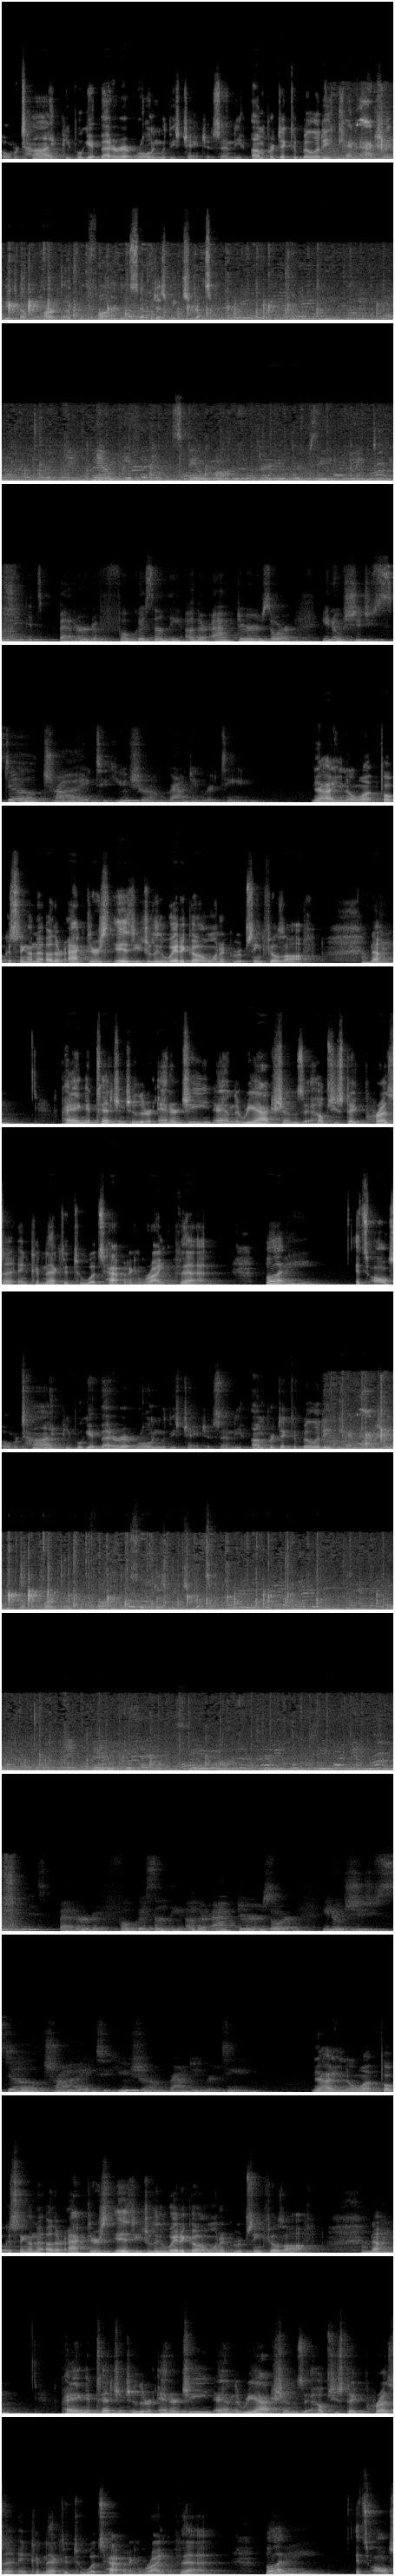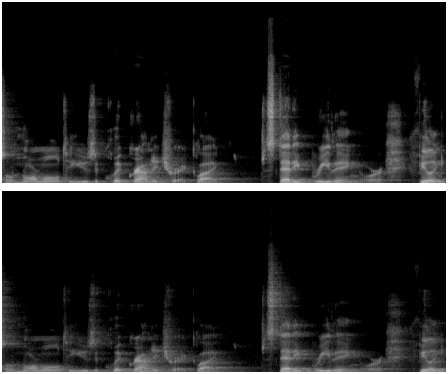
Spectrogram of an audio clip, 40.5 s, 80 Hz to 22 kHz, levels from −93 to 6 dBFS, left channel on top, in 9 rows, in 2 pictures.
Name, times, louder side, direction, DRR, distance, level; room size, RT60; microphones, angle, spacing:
voice 1, 0.0-7.0 21.6-26.9 27.8-34.0 34.3-34.8 35.7-38.2 38.7-40.5, left 4 dB, 35° left, 12 dB, 0.5 m, -38 dB
sound 1, 3.7-13.7, right 1 dB, 20° right, 1.0 m, -40 dB
voice 2, 7.8-13.8 14.2-20.8 26.7-27.1 34.7-35.1, equal, 75° left, 2 dB, 1.5 m, -44 dB
8.1 x 6.8 x 4.8 m, 0.81 s
head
